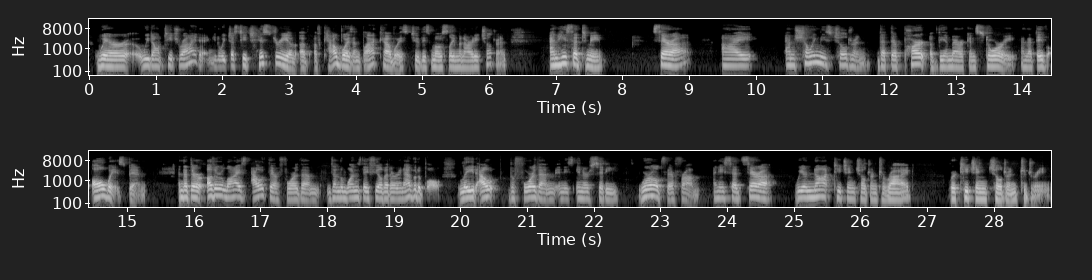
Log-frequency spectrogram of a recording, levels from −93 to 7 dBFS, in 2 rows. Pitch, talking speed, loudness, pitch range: 170 Hz, 190 wpm, -23 LUFS, 155-185 Hz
